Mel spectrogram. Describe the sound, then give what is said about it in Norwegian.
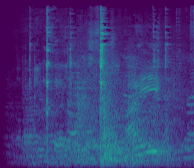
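Dishes and cutlery clatter at lunch in the dining hall of Fjellhaug Bible School in Oslo, with two sharp clinks standing out over a steady murmur of many voices chatting in the background. “lunsj i matsalen på Fjellhaug bibelskole i Oslo.”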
